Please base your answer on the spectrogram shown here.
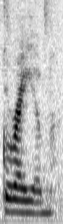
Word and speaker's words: Graham: way, it's Craig and Graham. Mainly because my dad's name is Graeme. But where have where have all the syllables gone? American English. Graham.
